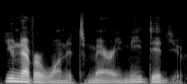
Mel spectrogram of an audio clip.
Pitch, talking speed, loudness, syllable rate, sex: 100 Hz, 255 wpm, -22 LUFS, 6.2 syllables/s, male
